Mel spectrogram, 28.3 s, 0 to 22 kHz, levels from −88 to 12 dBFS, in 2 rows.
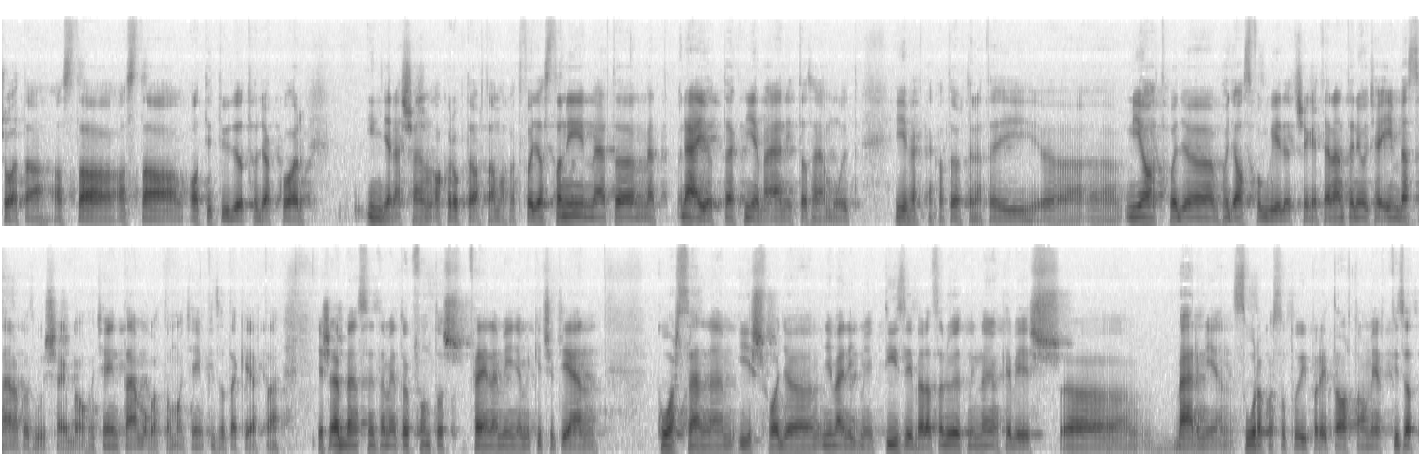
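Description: Every phrase of the speech is trailed, roughly 150 ms later and throughout, by a quieter, thinner copy about 17 dB down. That is echo with no canceller: the far end's loudspeaker feeds its microphone, returning the talker's voice uncancelled after the network round trip.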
